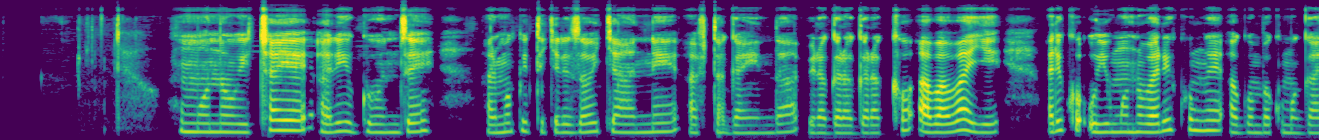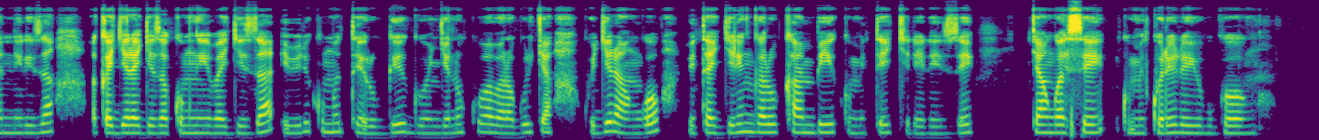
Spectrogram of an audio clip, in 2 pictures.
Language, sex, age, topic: Kinyarwanda, female, 18-24, health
